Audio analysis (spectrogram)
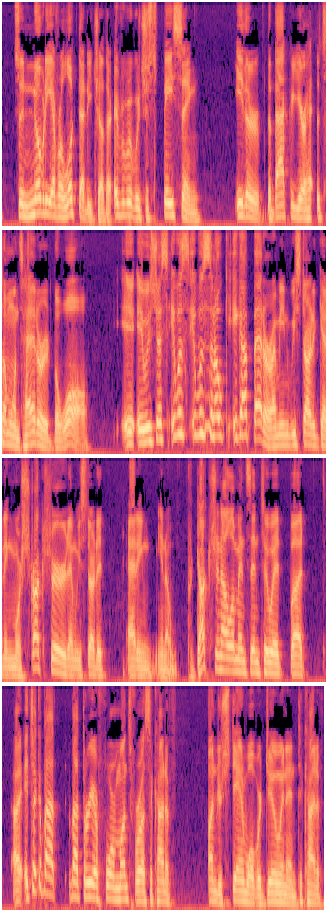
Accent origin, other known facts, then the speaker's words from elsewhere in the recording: New York City, New York, United States; I grew up in New York City, listened to Howard Stern.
